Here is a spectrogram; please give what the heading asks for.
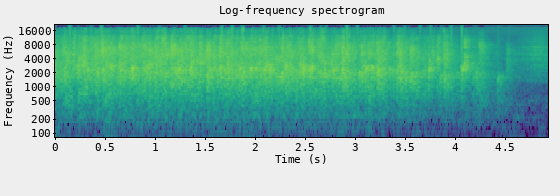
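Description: A crowd applauds steadily, a dense wash of many hands clapping at full volume for about four seconds before it fades out quickly near the end.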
